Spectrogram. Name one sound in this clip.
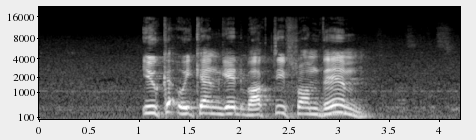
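An elderly man chants in a sung tone, close to a microphone.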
